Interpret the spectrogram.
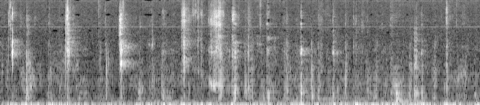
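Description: Close-miked biting and chewing of flaky baked sesame pastry cakes: irregular crisp crackles and crunches of the flaky crust as it is eaten.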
